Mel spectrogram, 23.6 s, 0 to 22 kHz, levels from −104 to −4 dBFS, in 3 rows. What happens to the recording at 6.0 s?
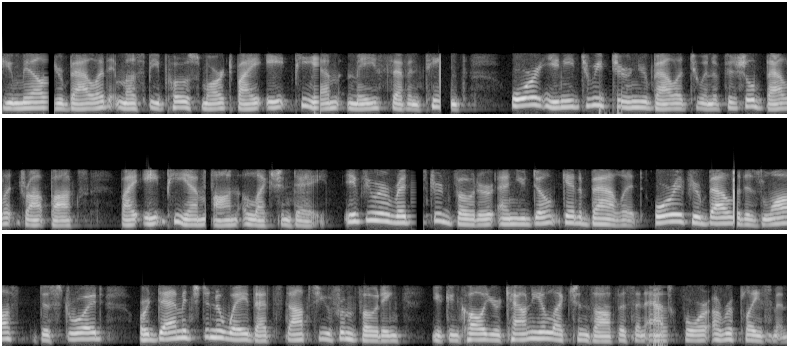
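Packet loss with pitch repetition, from 5.97 to 6.19 s, between "or you need to" and "your ballot to an". About 120 ms goes missing in short gaps of 30 ms or less, and the receiver fills each by repeating the last pitch cycle, so the sound turns briefly held and buzzy.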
